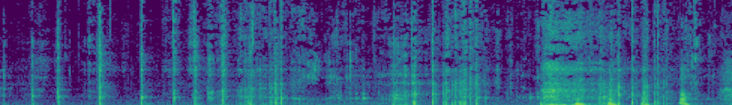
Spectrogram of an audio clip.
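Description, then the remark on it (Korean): Crunching of ice being chewed, played as an ASMR sound, a rapid series of sharp cracks and crackles followed by denser grinding bites, loud and intimate with no talking. “자, ASMR로 한번 다시 들어볼까요? 얼음 씹어 먹는 소리.”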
